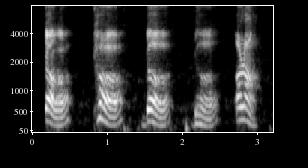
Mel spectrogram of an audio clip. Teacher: जब हम ट वर्ग के बारे में जानते हैं तो हमारी जीवा हमारे तालु से स्पर्श करती है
